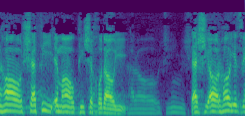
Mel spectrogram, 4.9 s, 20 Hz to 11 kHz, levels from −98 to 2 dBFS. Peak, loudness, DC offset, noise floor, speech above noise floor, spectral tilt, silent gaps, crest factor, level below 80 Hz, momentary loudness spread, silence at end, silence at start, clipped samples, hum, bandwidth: -6 dBFS; -20 LUFS; under 0.1%; -41 dBFS; 22 dB; -6 dB/octave; none; 14 dB; -60 dBFS; 22 LU; 0 s; 0 s; under 0.1%; none; 7.8 kHz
